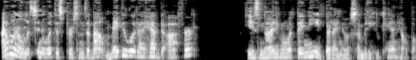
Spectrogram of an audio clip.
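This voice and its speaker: Her voice somewhat breathy and medium in pitch, a woman talks at a very fast pace with lively intonation. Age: 60s. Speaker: sales mental fitness coach. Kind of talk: interview.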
